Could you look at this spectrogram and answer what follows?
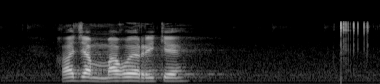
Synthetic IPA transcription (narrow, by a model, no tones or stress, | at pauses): ɣad͡ʒam̩maɣwɛrɪkʼɪ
